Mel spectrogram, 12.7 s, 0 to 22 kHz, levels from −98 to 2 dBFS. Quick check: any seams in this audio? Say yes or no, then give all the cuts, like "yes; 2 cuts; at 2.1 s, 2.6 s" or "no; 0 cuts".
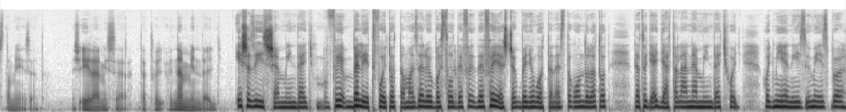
yes; 2 cuts; at 2.0 s, 3.4 s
